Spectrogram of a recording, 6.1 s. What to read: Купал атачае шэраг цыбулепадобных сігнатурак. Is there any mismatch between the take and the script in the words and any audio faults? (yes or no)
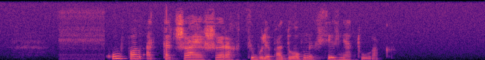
no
